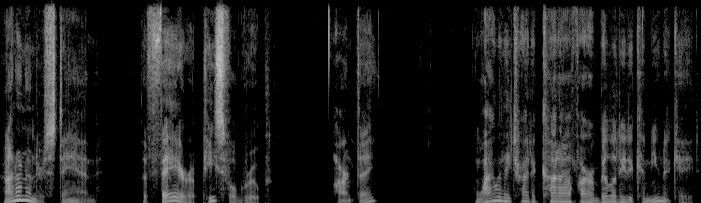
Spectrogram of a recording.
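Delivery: rising disbelief that peaceful Fae would attack; upset bewilderment. Acted. Confused about the Fae attacking.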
